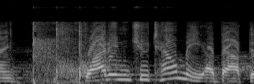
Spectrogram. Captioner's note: clapping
